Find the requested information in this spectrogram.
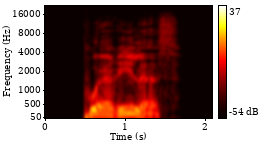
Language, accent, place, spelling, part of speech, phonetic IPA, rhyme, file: German, Germany, Berlin, pueriles, adjective, [pu̯eˈʁiːləs], -iːləs, De-pueriles.ogg
- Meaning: strong/mixed nominative/accusative neuter singular of pueril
